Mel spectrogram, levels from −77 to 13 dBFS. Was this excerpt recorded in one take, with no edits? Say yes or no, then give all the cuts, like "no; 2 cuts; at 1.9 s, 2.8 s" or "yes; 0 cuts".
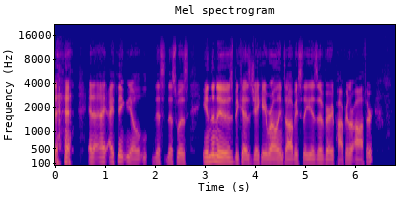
yes; 0 cuts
